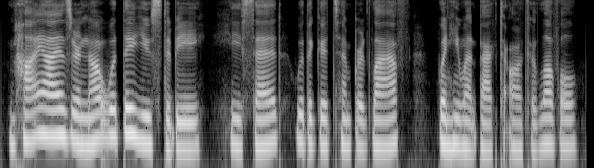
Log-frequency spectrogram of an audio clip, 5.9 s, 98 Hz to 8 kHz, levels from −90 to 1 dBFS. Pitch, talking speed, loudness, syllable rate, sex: 185 Hz, 230 wpm, -18 LUFS, 5.7 syllables/s, female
